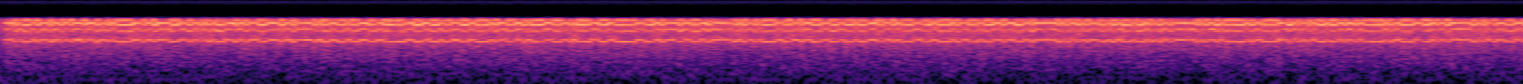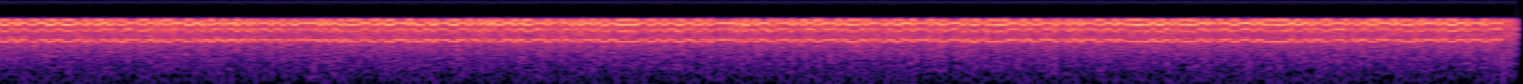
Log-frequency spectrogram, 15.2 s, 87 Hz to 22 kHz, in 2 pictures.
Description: Two-tone teleprinter signal, about 170 Hz shift.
